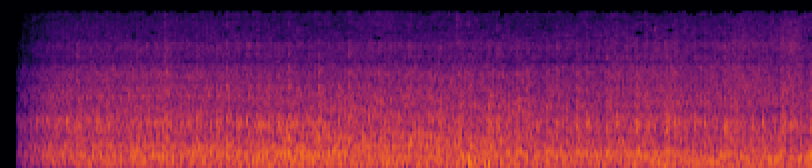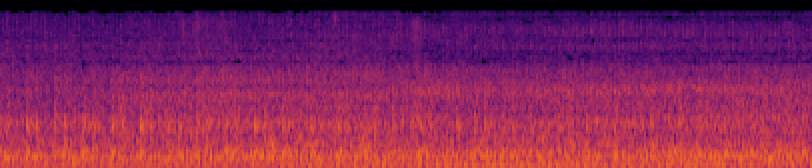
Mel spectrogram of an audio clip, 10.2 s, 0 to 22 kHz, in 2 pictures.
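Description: Swaraj 855 tractor's three-cylinder diesel engine running steadily at low revs, an even low hum with light diesel clatter.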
